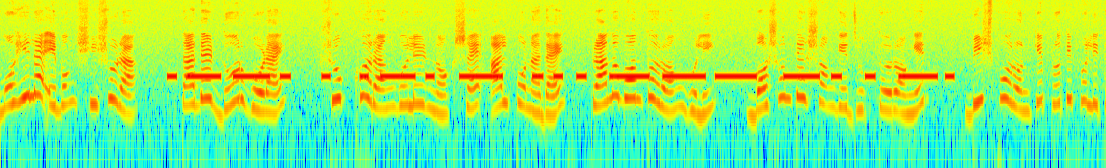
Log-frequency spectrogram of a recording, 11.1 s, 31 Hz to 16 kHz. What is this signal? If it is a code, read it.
Morse code, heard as a keyed tone, hand-sent with a straight key, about 12 wpm, 940 Hz, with speech in Bangla. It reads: PERTSONEN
